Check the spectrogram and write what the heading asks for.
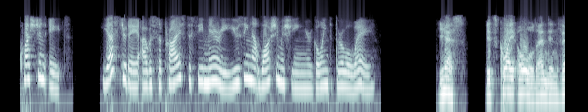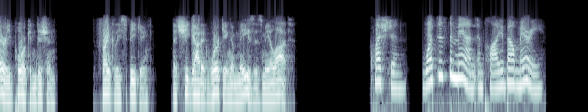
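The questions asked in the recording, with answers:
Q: What does the man imply about Mary?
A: He is amazed she got the old washing machine working.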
